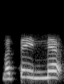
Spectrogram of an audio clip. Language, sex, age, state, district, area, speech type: Kannada, female, 45-60, Karnataka, Hassan, urban, conversation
